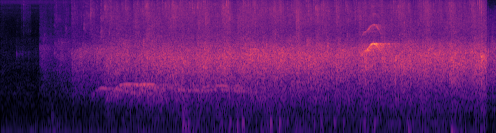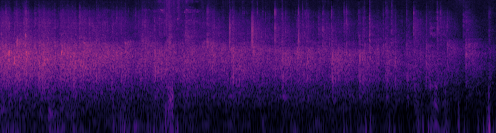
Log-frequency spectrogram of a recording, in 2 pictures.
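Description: Audience applauding at the end of a talk. It starts about half a second in, with a brief rising call over the clapping about five seconds in. It drops suddenly about seven seconds in, then carries on quieter and fades.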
